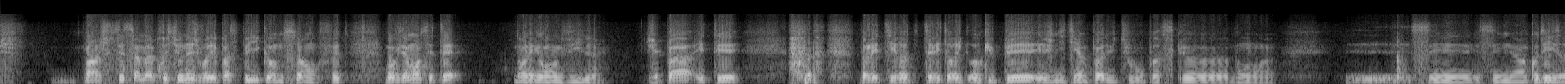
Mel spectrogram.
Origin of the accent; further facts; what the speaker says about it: Belgium; accent: Belgian French; qui reconnaissaient mon accent français, enfin belge, et qui me demandaient ce que je faisais là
